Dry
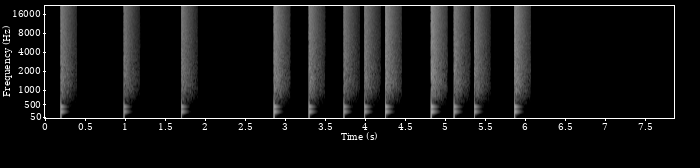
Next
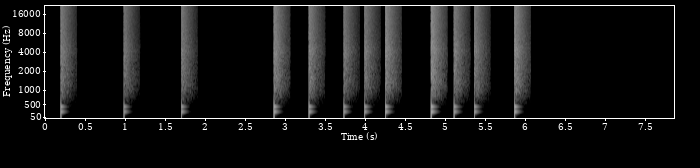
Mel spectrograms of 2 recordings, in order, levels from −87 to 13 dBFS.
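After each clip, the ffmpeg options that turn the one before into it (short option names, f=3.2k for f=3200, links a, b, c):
-af "equalizer=f=4.2k:w=1.9:g=3.5"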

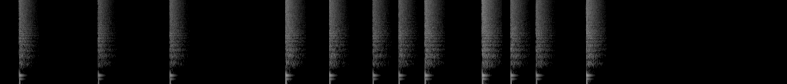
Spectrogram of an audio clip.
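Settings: -filter_complex "[0:a]aecho=1:1:2.1:0.52,acrossover=split=260|470|6000[a][b][c][d];[c]asoftclip=type=tanh:threshold=-19dB[e];[a][b][e][d]amix=inputs=4:normalize=0,volume=-6.5dB"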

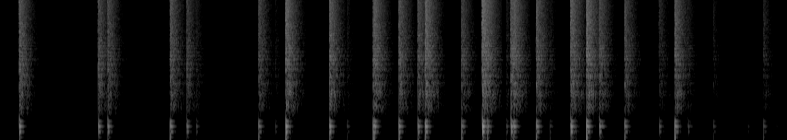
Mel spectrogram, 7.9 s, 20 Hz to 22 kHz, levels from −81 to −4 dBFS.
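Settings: -filter_complex "[0:a]tremolo=f=140:d=0.919,asplit=2[a][b];[b]aecho=0:1:884|1768|2652:0.631|0.107|0.0182[c];[a][c]amix=inputs=2:normalize=0,volume=-6dB"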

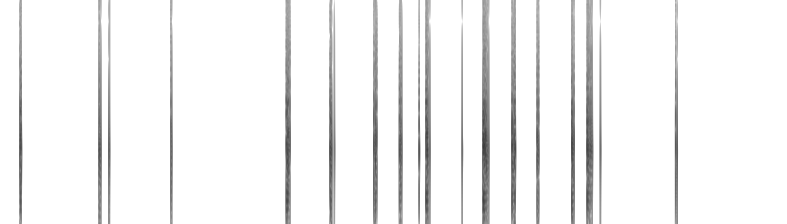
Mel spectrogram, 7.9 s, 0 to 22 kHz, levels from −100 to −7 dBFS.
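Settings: -af "afftfilt=real='re*between(b*sr/4096,220,3600)':imag='im*between(b*sr/4096,220,3600)':win_size=4096:overlap=0.75,acrusher=bits=5:mix=0:aa=0.000001,equalizer=f=1.4k:w=0.86:g=15,volume=7dB"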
